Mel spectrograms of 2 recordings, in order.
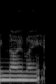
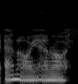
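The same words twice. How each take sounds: First: Said in the usual way. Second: "N I N I" said as the clipped "ni ni". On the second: Shown as a demonstration. Cousin's pet goodnight, "N I N I" as "ni ni". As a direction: shorten "N I N I" to two quick "ni" syllables. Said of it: "she'd always say night night".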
